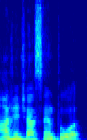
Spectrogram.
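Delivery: ordinary talk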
